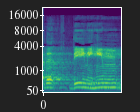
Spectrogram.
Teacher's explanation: میم ساکن کے بعد ایک اور میم آیا ہے تو یہ ادغام میم ساکن کا قاعدہ لاگو ہوگا، یعنی یہاں بھی غنہ ہوگا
